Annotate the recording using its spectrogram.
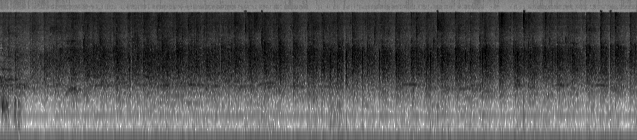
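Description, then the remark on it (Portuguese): An audience applauds the Lord in the morning, steadily for several seconds, a dense, continuous wash of clapping hands with no voices standing out above it. “Se você é filho do Senhor e está debaixo das suas mãos, dê um glória e aplauda o Senhor nessa manhã.”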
